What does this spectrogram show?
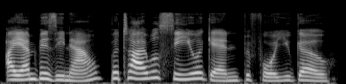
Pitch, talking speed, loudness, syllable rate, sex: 215 Hz, 225 wpm, -17 LUFS, 5.4 syllables/s, female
